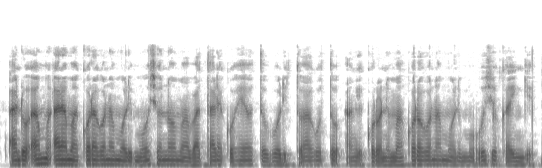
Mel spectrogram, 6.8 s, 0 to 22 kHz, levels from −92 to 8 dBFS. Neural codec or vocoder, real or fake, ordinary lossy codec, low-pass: none; real; AAC, 64 kbps; 7.2 kHz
